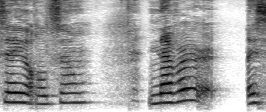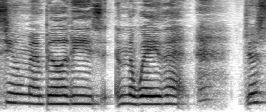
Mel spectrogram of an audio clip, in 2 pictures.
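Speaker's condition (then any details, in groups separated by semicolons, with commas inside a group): Cerebral palsy; quadriplegia, all four limbs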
